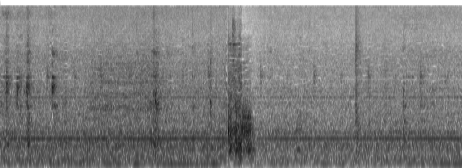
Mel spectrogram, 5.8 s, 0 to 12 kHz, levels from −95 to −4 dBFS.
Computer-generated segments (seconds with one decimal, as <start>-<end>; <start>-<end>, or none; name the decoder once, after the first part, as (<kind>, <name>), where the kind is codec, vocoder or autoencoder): 4.4-5.0 (vocoder, Vocos)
